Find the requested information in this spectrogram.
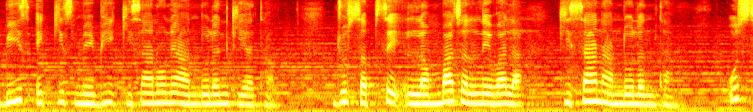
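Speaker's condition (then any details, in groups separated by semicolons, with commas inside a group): No condition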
